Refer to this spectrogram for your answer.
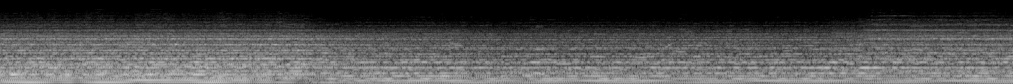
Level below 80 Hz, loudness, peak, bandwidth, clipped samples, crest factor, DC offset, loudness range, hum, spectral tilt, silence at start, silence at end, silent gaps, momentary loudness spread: -42 dBFS; -19 LUFS; -4 dBFS; 13 kHz; under 0.1%; 16 dB; under 0.1%; 5 LU; none; -6 dB/octave; 0 s; 0 s; none; 6 LU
